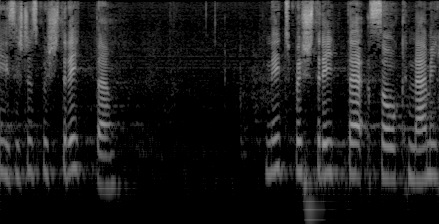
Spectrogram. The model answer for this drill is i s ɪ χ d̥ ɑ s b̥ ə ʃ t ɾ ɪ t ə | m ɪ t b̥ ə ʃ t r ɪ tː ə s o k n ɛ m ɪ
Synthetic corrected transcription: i s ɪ ʃ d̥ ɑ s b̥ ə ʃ t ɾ ɪ t ə | n ɪ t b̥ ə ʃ t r ɪ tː ə s o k n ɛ m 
